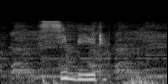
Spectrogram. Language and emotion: Russian, neutral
